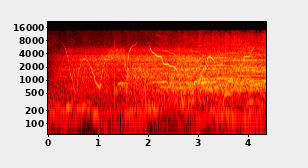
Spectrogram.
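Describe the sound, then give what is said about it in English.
Fake audience cheering sound effects: swooping whoops and whistles glide up and down over a bed of crowd noise, with the roar swelling louder partway through and staying full to the end. “Okay, I think I have the fake audience noises all queued up here. Take it away, sir.”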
